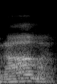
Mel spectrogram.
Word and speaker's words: Rama: Now this is why if you eat the at the end and say Ram, then you've got one syllable. So in a place where you need two, you only have one, the meter will be messed up.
